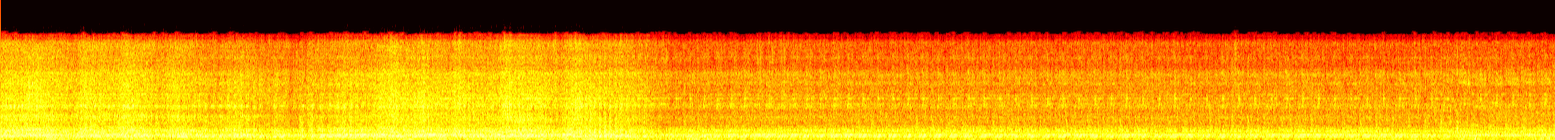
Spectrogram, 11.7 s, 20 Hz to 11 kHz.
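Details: Kawasaki ZL600 cruiser after carb rebuild and balance, new coils and valve clearance adjustment, warming up on about 3 litres of fuel (reserve): settles from faster warm-up speed to smooth, even idle, no exhaust leaks; engine sounds great.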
